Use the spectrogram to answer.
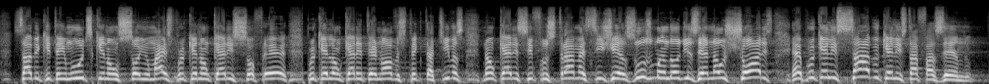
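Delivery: high, driving preacher's appeal; fervent preaching. Acted. Pastor urges the congregation to trust, fervent preaching.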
